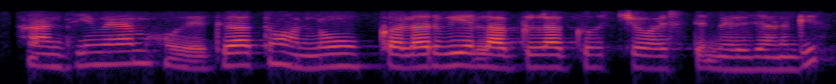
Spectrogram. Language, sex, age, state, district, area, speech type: Punjabi, female, 18-30, Punjab, Fazilka, rural, conversation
